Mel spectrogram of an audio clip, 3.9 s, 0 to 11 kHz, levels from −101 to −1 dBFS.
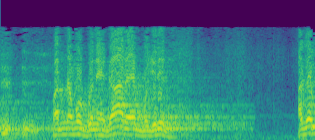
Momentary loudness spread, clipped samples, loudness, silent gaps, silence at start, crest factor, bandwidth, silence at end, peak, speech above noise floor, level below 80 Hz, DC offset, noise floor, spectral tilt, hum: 19 LU; under 0.1%; -12 LUFS; none; 0 s; 12 dB; 5.8 kHz; 0 s; 0 dBFS; 29 dB; -36 dBFS; under 0.1%; -39 dBFS; -10.5 dB/octave; none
